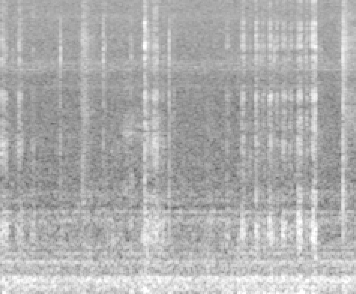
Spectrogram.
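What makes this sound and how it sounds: A black fountain pen's metal nib scratches across a large, flat sheet of thick, textured white watercolor drawing paper resting on a wooden desk, making short drawing strokes. Soft, dry scratches and brief brighter rasps sit over a steady low hum.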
